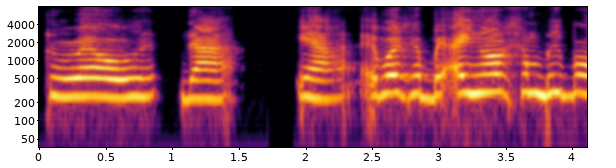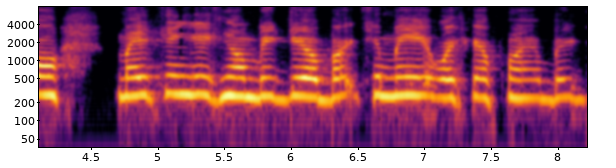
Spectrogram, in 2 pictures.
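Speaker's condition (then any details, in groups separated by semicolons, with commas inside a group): Cerebral palsy; impaired speech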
